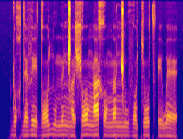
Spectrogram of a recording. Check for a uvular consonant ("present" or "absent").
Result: present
